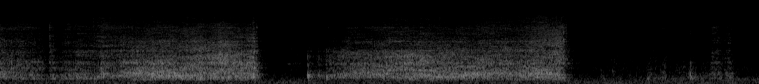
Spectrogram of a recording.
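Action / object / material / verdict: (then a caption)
scrape / printed cardboard puzzle box / cardboard / none. Fingertips and nails scratch and rub the lid of a closed, hollow printed-cardboard puzzle box, then run along its edges. Two long, steady raspy passes with a midrange, papery texture are separated by a brief pause, followed by a quiet stretch with a few faint ticks.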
